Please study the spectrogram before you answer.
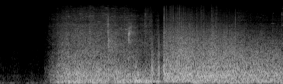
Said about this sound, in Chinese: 爆炸把建筑玻璃都震破，镜头也被震到摇晃。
